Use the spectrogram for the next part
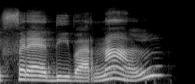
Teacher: if you say fred hivernal, then it becomes a D because it's followed by a vowel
